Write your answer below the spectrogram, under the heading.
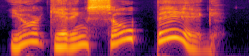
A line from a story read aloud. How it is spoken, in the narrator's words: greeted me with a moan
